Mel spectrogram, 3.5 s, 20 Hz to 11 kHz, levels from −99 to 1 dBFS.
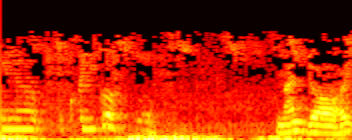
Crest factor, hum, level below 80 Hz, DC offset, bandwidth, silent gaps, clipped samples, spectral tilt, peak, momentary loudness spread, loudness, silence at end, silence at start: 12 dB; none; -20 dBFS; under 0.1%; 5.4 kHz; none; under 0.1%; -12 dB/octave; -2 dBFS; 17 LU; -22 LUFS; 0 s; 0 s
